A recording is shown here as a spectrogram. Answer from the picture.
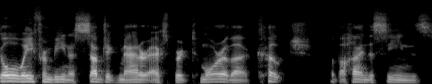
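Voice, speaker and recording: Recorded dry and close with no echo on a very clean track with a silent background, a man with a slight Canadian accent speaks with ordinary pitch variation. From Canada, Ottawa. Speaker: conference speaker on leadership. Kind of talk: conference talk. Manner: casual, with frequent 'uh' fillers and restarts.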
